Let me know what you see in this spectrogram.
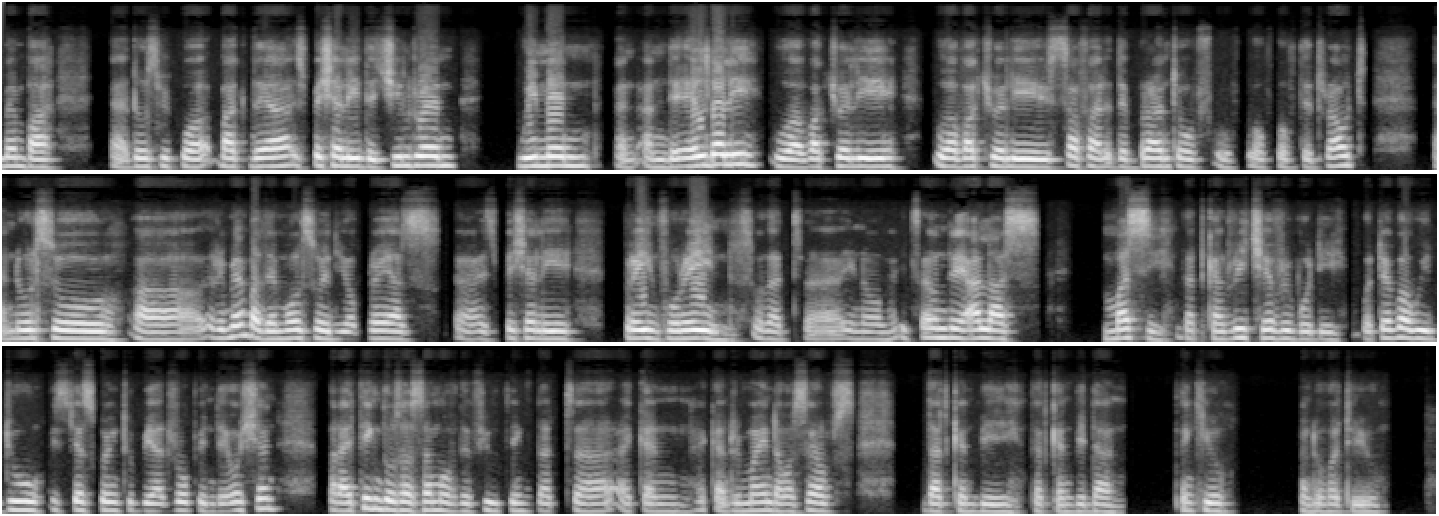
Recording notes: Recorded on 2nd October 2021 on Twitter Space.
